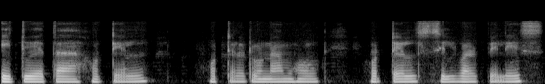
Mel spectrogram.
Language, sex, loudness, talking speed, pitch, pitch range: Assamese, male, -19 LUFS, 120 wpm, 130 Hz, 125-135 Hz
